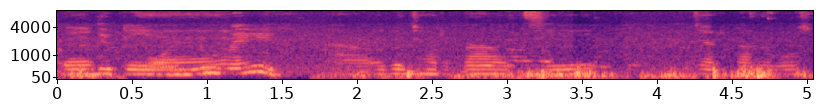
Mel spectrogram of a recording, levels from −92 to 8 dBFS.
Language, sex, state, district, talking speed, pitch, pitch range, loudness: Odia, female, Odisha, Sambalpur, 60 wpm, 150 Hz, 115-155 Hz, -18 LUFS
